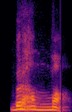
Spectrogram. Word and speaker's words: ब्रह्मा: भी प्रकाश ा हां ये जो ह है ह जो है वह हलंत है ब्रह्मा क्या होता है यदि हम ब्रह्मा उच्चारण करते हैं ब्रह्मा तो जब ब्रह्मा उच्चारण करते हैं तो लिखते हम आधा म है तो बच्चों को यदि बताना है तो आप बताइए ब्रह्मा ह पहले आएगा ब्रह्मा है ना तो यह उच्चारण सही है क्योंकि यदि हम विद्यार्थियों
